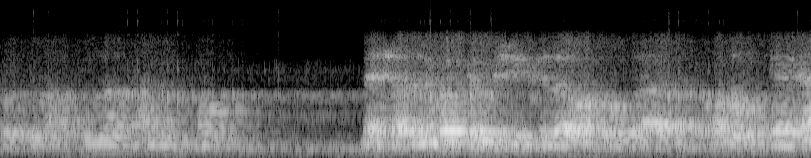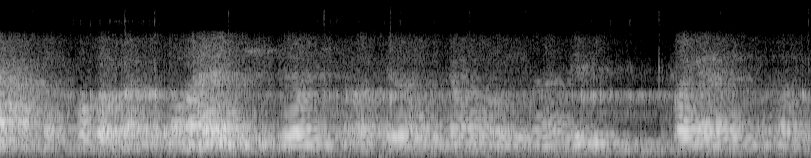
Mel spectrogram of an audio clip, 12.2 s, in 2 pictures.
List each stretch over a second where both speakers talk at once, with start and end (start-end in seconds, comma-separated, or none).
none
